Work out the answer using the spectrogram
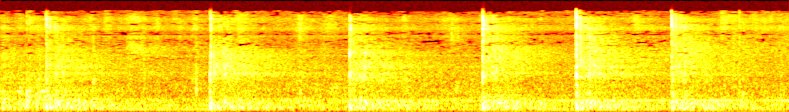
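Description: Basketball bouncing on a hard gym floor as it is dribbled, sharp bounces roughly once a second, echoing in a large sports hall.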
